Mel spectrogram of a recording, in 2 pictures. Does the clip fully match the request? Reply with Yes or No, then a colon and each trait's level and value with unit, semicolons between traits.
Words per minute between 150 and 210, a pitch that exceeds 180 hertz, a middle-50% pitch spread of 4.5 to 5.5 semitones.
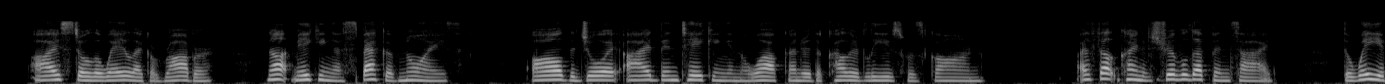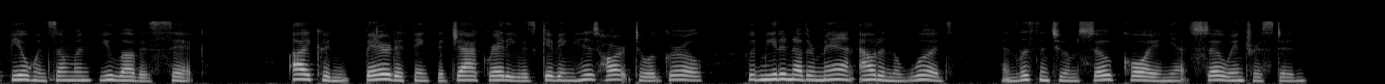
No: average, 165 wpm; high, 190 Hz; average, 3.4 semitones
